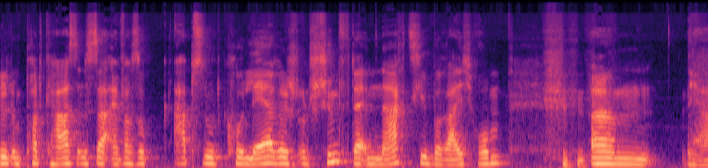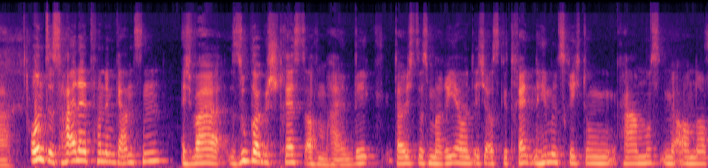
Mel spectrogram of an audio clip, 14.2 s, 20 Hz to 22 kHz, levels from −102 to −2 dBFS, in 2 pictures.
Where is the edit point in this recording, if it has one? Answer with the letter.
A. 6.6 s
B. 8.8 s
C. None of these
B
